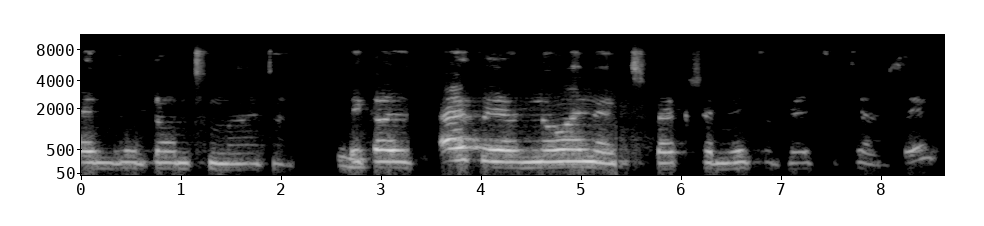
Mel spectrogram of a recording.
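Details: Adult woman with cerebral palsy present since birth, real speech in an interview; dysarthria associated with cerebral palsy.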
